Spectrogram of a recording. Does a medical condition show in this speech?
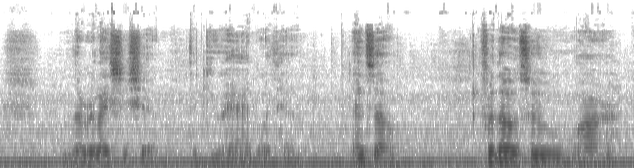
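No.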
